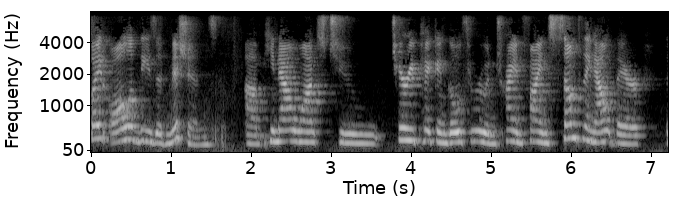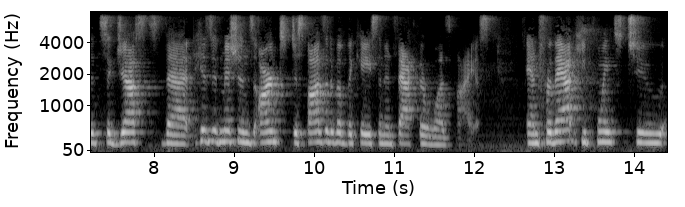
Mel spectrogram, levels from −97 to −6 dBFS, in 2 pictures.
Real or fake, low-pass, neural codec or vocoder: real; 7.2 kHz; none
